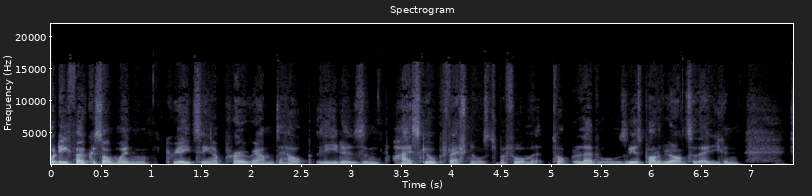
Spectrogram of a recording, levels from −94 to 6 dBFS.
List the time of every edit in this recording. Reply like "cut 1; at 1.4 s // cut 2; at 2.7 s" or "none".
cut 1; at 3.4 s // cut 2; at 5.0 s // cut 3; at 5.8 s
